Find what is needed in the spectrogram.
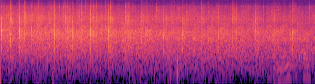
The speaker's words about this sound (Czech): Dobrý večer, děkuji za potlesk, asi ho nezasloužím.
